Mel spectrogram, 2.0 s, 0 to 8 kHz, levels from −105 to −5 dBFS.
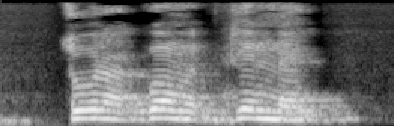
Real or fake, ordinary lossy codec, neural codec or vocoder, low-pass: fake; MP3, 64 kbps; codec, 16 kHz in and 24 kHz out, 1 kbps, XY-Tokenizer; 7.2 kHz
